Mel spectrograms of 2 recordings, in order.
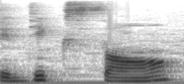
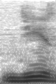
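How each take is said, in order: First: The middle consonant is sounded as ks. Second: The middle consonant is sounded as z. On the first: The speaker calls it wrong. "ما باقولش dixons خطأ" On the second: The speaker calls it right. "ينطق Z"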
